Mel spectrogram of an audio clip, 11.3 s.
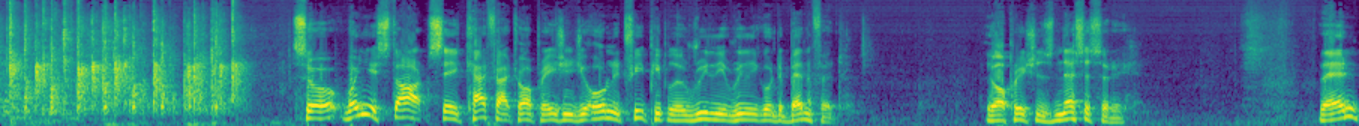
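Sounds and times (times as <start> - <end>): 
crowd applause: 0.0 - 2.2
speech: 2.5 - 7.2, 8.2 - 9.6, 10.4 - 11.3.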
